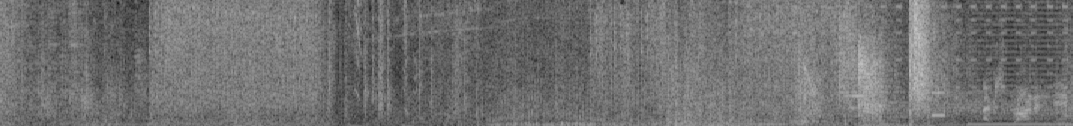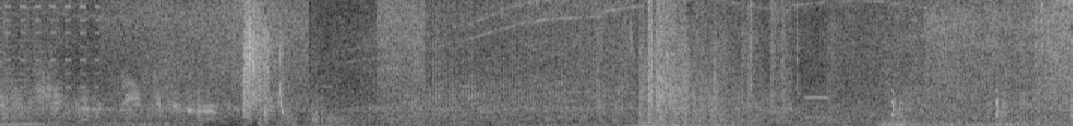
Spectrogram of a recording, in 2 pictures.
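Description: Explosions and gunfire boom and crackle.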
